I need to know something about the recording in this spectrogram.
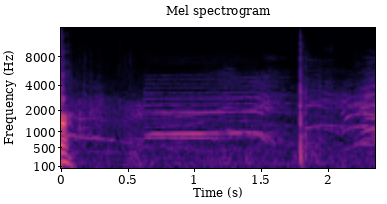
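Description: Ballpark field sound: a high, held call lasting about a second, then a single sharp pop near the end.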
